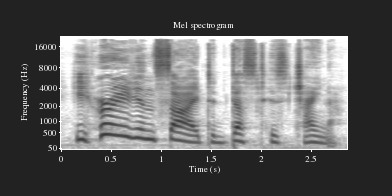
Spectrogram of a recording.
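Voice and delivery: usual speaking voice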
